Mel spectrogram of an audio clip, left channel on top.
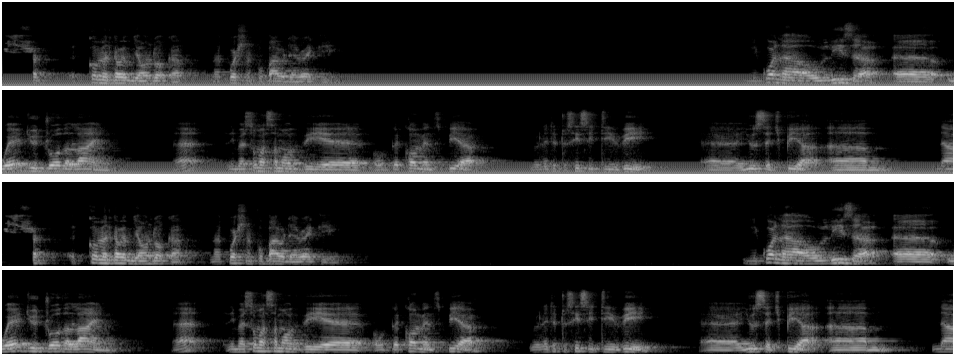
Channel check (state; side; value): noise; left; hum, 8 dB below the sound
